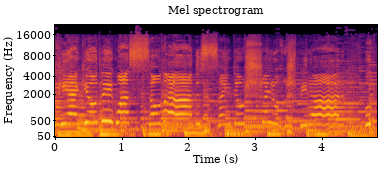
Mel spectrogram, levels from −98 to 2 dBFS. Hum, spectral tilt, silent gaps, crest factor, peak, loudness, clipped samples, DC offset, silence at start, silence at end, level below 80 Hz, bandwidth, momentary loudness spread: none; -4 dB/octave; none; 14 dB; -2 dBFS; -15 LUFS; under 0.1%; under 0.1%; 0 s; 0 s; -30 dBFS; 18 kHz; 7 LU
